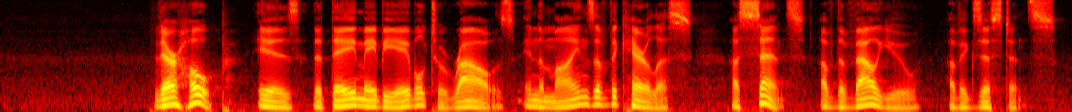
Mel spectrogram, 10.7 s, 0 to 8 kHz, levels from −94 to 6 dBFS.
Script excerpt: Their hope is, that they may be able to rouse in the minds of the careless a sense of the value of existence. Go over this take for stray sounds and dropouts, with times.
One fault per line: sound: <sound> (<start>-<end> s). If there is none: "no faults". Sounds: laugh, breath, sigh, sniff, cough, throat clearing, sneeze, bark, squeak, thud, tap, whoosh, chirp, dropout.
no faults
